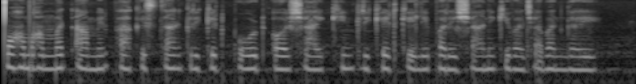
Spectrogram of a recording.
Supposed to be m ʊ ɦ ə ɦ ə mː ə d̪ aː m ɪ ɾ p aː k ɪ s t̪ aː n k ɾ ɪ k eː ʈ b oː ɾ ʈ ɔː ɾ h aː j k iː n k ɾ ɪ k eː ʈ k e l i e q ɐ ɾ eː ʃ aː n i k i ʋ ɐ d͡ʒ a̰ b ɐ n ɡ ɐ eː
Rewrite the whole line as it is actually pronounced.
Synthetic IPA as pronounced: m ʊ ɦ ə ɦ ə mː ə d̪ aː m ɪ ɾ p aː k ɪ s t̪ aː n k ɾ ɪ k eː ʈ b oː ɾ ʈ ɔː ɾ ʃ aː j k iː n k ɾ ɪ k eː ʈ k e l i e p ɐ ɾ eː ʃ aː n i k i ʋ ɐ d͡ʒ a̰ b ɐ n ɡ ɐ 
